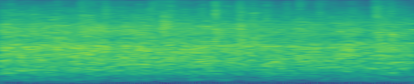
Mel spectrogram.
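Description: A theatre audience applauding and laughing in a steady wash of clapping that eases off slightly toward the end.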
